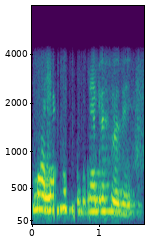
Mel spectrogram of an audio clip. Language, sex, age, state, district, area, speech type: Kashmiri, male, 18-30, Jammu and Kashmir, Budgam, rural, conversation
